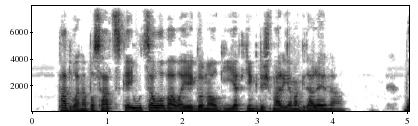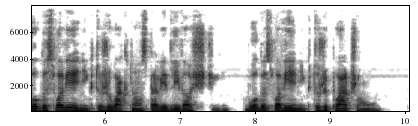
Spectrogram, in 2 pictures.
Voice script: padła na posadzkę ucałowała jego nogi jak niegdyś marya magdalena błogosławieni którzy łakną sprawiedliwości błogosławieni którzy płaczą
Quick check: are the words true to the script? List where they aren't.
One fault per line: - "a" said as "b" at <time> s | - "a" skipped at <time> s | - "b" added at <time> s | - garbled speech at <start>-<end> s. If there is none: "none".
none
